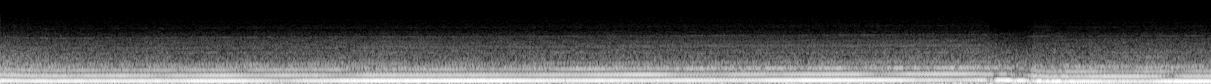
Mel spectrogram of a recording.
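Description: A car engine hums loudly at high revs, slowly rising in pitch.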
